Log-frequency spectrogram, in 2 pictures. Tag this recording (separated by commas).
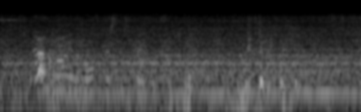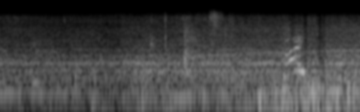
Truck, Speech, Vehicle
